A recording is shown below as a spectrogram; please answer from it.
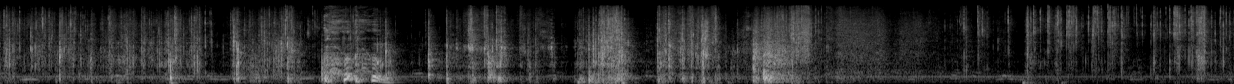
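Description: Foil trading-card pack wrappers crinkling and rustling as packs are handled and torn open, in irregular bursts, with a cough about four seconds in.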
